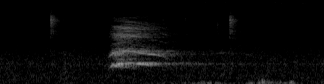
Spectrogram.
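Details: Red fox screaming at night in a field behind an apartment, a loud mating call or cry: one harsh, hoarse shriek lasting about half a second, slightly falling, over a quiet background with faint clicks.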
